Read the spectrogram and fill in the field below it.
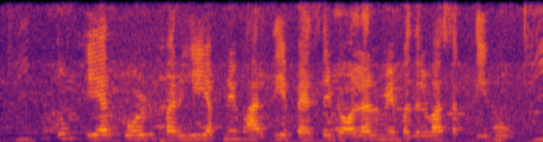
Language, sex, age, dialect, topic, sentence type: Hindi, female, 18-24, Kanauji Braj Bhasha, banking, statement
